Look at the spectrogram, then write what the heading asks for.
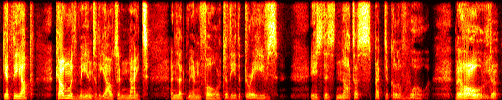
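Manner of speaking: loud, rising command, ending in a shout; commanding fiend. A narrator's reading. Fiend ordering the sleeper to behold the graves, shouting. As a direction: summon him out to the graves.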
